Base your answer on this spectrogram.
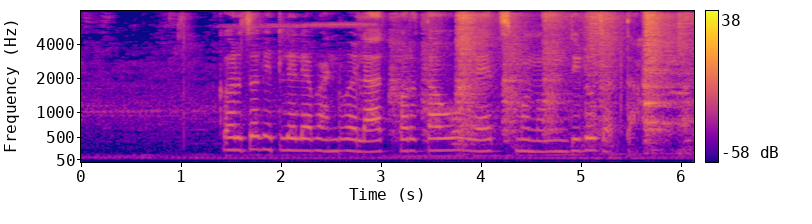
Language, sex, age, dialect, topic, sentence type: Marathi, female, 18-24, Southern Konkan, banking, statement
